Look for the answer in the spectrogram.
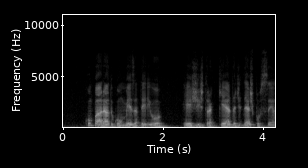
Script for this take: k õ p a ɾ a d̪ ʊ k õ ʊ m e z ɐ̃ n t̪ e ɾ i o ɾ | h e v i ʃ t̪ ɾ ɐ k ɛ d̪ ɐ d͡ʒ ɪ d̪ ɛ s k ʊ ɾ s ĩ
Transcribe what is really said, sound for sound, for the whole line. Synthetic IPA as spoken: k õ p a ɾ a d̪ ʊ k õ ʊ m e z ɐ̃ n t̪ e ɾ i o ɾ | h e ʒ i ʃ t̪ ɾ ɐ k ɛ d̪ ɐ d͡ʒ ɪ d̪ ɛ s p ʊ ɾ s ẽ

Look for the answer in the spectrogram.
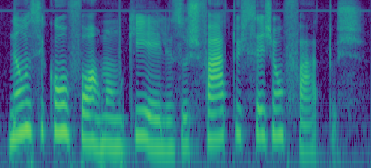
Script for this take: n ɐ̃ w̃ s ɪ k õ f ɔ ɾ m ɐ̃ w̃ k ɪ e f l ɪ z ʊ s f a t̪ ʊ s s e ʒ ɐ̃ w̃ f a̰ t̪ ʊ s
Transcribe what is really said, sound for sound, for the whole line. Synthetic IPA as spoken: n ɐ̃ w̃ s ɪ k õ f ɔ ɾ m ɐ̃ w̃ k ɪ e l ɪ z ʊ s f a t̪ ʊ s s e ʒ ɐ̃ w̃ f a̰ t̪ ʊ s

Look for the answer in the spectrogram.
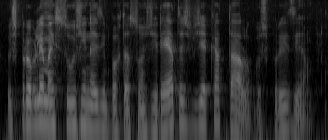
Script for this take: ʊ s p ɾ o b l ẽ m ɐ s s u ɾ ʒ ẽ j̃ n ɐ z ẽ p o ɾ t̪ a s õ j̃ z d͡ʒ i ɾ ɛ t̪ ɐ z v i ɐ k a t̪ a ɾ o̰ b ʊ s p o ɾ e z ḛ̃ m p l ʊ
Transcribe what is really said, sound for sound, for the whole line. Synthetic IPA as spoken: ʊ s p ɾ o b l ẽ m ɐ s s u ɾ ʒ ẽ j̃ n ɐ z ĩ p o ɾ t̪ a s õ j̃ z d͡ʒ i ɾ ɛ t̪ ɐ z v i ɐ k a t̪ a l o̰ ɡ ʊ s p o ɾ e z ḛ̃ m p l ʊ

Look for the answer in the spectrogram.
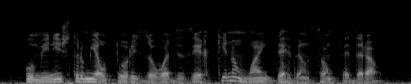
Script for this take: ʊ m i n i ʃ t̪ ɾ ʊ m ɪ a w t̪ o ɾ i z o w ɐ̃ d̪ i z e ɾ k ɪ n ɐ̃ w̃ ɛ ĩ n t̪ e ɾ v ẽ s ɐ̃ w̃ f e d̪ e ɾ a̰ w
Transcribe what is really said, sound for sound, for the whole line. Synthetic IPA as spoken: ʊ m i n i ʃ t̪ ɾ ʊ m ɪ a w t̪ o ɾ i z o w ɐ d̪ i z e ɾ k ɪ n ɐ̃ w̃ a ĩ n t̪ e ɾ v ẽ s ɐ̃ w̃ f e d̪ e ɾ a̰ w

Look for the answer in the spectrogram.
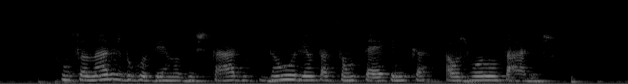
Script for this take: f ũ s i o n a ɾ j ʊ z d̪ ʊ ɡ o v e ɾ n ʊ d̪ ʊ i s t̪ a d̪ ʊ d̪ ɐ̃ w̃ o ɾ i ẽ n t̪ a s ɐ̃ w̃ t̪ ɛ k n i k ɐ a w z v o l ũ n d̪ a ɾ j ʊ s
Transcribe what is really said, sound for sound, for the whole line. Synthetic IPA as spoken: f ũ s i o n a ɾ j ʊ z d̪ ʊ ɡ o v e ɾ n ʊ d̪ ʊ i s t̪ a d̪ ʊ d̪ ɐ̃ w̃ o ɾ i ẽ n t̪ a s ɐ̃ w̃ t̪ ɛ k n i k ɐ a w z v o l ũ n t̪ a ɾ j ʊ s

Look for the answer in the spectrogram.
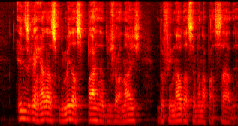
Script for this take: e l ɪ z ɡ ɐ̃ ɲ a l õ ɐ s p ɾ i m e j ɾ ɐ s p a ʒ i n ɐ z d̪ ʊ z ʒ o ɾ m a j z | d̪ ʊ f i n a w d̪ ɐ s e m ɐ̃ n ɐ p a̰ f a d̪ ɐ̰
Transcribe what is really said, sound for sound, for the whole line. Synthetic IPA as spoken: e l ɪ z ɡ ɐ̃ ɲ a ɾ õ ɐ s p ɾ i m e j ɾ ɐ s p a ʒ i n ɐ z d̪ ʊ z ʒ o ɾ n a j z | d̪ ʊ f i n a w d̪ ɐ s e m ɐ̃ n ɐ p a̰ s a d̪ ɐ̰

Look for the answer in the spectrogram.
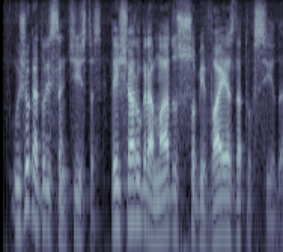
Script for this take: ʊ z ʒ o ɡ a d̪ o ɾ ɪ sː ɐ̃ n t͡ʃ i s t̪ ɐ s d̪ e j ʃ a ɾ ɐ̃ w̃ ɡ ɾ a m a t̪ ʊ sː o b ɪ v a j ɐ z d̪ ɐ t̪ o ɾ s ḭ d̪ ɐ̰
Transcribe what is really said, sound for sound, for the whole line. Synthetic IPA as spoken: ʊ z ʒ o ɡ a d̪ o ɾ ɪ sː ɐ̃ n t͡ʃ i s t̪ ɐ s d̪ e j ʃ a ɾ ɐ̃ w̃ ɡ ɾ a m a d̪ ʊ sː o b ɪ v a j ɐ z d̪ ɐ t̪ o ɾ s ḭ d̪ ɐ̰

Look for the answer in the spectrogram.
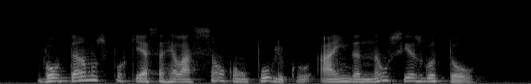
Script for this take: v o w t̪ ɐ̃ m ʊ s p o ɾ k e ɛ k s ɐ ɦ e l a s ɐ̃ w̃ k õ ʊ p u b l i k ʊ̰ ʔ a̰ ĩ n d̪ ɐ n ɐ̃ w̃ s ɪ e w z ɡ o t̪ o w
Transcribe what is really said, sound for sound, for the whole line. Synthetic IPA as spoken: v o w t̪ ɐ̃ m ʊ s p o ɾ k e ɛ s ɐ ɦ e l a s ɐ̃ w̃ k õ ʊ p u b l i k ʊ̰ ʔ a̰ ĩ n d̪ ɐ n ɐ̃ w̃ s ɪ e z ɡ o t̪ o w

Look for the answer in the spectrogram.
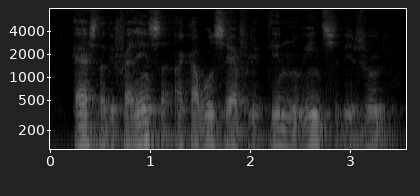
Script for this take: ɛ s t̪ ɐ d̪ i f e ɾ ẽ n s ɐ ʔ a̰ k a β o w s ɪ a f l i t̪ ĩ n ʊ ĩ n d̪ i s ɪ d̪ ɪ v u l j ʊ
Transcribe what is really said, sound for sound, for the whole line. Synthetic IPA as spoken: ɛ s t̪ ɐ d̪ i f e ɾ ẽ n s ɐ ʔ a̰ k a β o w s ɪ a f l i t̪ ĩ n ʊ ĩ n d̪ i s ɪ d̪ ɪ ʒ u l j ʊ

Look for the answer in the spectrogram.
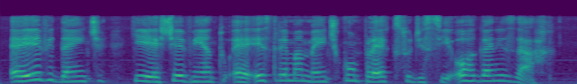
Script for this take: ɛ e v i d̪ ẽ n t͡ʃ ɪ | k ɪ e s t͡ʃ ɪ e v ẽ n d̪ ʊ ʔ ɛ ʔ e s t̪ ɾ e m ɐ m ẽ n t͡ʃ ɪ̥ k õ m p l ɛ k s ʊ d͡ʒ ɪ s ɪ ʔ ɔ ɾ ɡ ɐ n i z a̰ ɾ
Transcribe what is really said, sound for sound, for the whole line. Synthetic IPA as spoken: ɛ e v i d̪ ẽ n t͡ʃ ɪ | k ɪ e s t͡ʃ ɪ e v ẽ n t̪ ʊ ʔ ɛ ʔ e s t̪ ɾ e m ɐ m ẽ n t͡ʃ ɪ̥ k õ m p l ɛ k s ʊ d͡ʒ ɪ s ɪ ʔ o ɾ ɡ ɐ n i z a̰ ɾ

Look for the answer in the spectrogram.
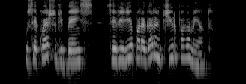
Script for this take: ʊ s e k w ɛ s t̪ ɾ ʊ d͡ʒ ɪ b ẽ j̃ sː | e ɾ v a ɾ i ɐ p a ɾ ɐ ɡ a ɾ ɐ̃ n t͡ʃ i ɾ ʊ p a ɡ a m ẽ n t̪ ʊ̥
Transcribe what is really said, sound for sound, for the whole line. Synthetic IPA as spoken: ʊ s e k w ɛ s t̪ ɾ ʊ d͡ʒ ɪ b ẽ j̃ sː | e ɾ v i ɾ i ɐ p a ɾ ɐ ɡ a ɾ ɐ̃ n t͡ʃ i ɾ ʊ p a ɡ a m ẽ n t̪ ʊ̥

